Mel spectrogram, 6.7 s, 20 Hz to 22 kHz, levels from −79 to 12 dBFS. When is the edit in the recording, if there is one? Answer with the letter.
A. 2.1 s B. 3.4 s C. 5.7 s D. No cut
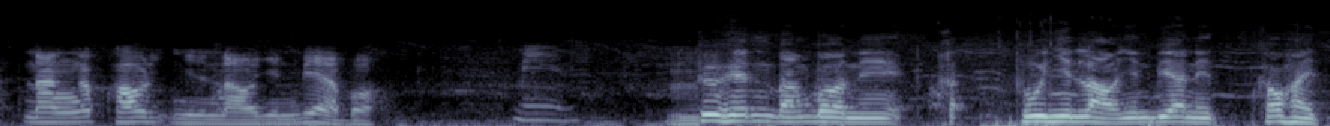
B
